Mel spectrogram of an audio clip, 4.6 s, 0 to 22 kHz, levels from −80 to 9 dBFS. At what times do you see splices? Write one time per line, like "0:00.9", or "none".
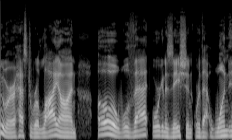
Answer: none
